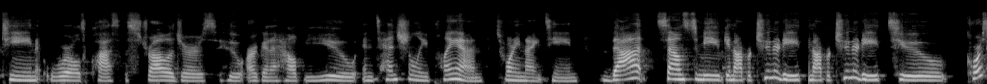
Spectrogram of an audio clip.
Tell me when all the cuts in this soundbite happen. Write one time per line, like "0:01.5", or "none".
0:07.2
0:08.1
